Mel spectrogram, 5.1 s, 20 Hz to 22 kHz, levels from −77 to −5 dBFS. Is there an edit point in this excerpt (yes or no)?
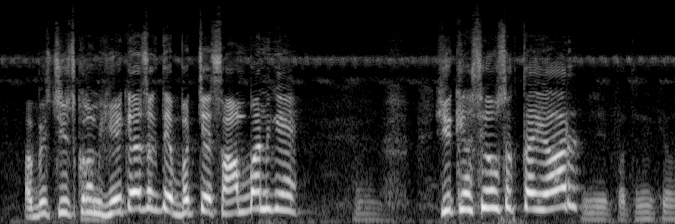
no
